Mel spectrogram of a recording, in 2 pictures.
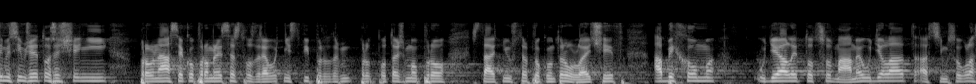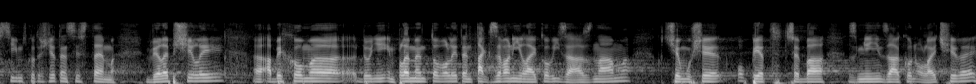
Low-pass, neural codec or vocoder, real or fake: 7.2 kHz; none; real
